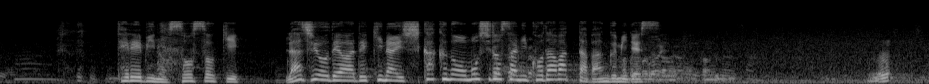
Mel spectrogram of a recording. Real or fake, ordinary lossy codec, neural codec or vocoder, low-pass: real; none; none; none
